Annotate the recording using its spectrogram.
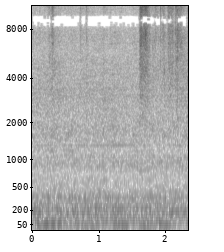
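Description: Steady low rumble of kitchen machinery, with brief crinkling of paper and aluminium foil near the end as a sandwich is laid on them for wrapping.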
